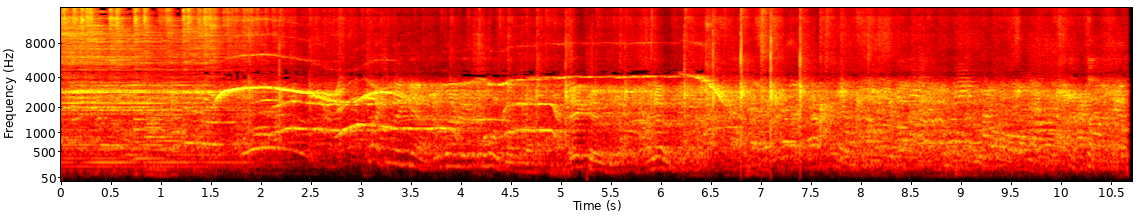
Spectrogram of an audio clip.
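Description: Electric guitars play loudly, with bending, wailing notes.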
